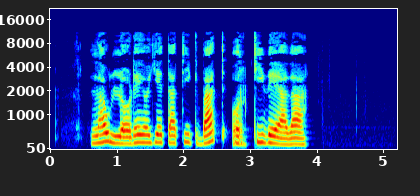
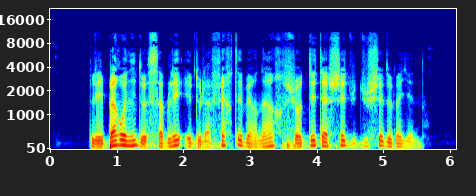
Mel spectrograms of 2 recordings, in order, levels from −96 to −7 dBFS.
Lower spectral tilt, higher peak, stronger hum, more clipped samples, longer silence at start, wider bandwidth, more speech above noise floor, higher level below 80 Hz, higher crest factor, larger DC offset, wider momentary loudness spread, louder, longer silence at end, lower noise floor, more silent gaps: second, -5.5 dB/octave vs -7.5 dB/octave; about the same, -4 dBFS vs -2 dBFS; neither; neither; about the same, 0.6 s vs 0.6 s; about the same, 11.5 kHz vs 11 kHz; first, 61 dB vs 56 dB; second, -78 dBFS vs -42 dBFS; about the same, 20 dB vs 22 dB; neither; second, 7 LU vs 11 LU; about the same, -22 LUFS vs -24 LUFS; first, 1.4 s vs 0.5 s; about the same, -83 dBFS vs -80 dBFS; neither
